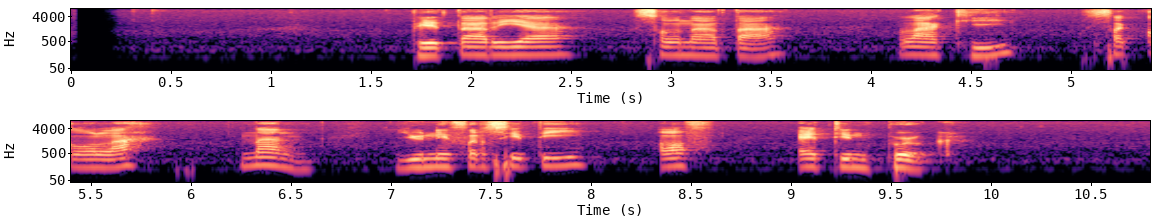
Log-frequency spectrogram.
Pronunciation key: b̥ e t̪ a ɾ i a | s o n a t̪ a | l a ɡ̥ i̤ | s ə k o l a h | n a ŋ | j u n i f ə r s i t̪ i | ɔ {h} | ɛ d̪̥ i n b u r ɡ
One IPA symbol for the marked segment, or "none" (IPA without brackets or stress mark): f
